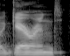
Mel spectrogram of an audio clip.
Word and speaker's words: Garand: my name John C garan Springfield Massachusetts and the section of the letter he is enclosed says an initial G hard as in go first a short as in Harry second a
